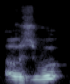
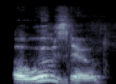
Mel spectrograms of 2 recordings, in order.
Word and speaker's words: Owusu: And I thought that was important for somebody to take on Ozwu. I'm never going to say it right, but Owusu.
